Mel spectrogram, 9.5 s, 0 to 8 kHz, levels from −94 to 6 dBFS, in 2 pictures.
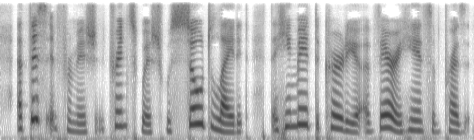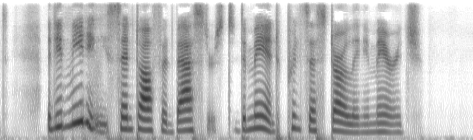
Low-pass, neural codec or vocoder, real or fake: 7.2 kHz; codec, 24 kHz, 0.9 kbps, WavTokenizer, large speech release; fake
